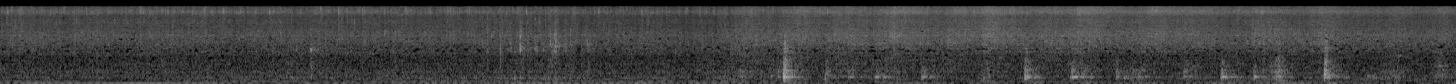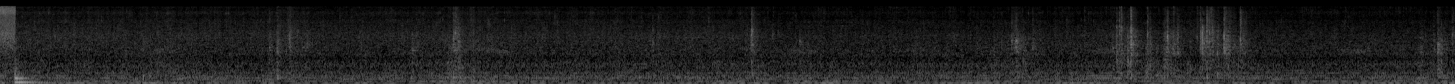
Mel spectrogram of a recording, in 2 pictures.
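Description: Onion, tomato and green chilli masala sizzling in oil in a frying pan, with a wooden spatula scraping and knocking against the pan as it is stirred. About halfway through the sizzle drops suddenly to a much quieter one, with a few light taps near the end.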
